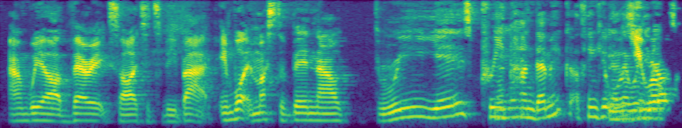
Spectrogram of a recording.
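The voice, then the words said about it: British accent. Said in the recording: “a good cheeky British accent”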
